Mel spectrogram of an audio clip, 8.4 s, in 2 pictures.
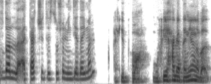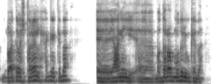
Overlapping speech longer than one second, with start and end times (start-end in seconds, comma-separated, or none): none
